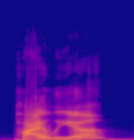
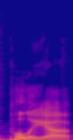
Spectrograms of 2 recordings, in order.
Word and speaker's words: Pilea: Pilea. I'm gonna say it's Pulia. That's how I've always pronounced it. And that's what we're going for today. That's what I've decided. It's Pulia.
